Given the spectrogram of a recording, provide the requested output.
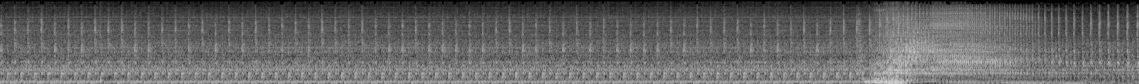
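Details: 2008 Subaru STI idling with a steady, sharp knock of about four beats a second: engine knocking at idle.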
